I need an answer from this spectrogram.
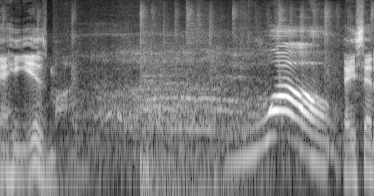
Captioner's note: audience gasp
